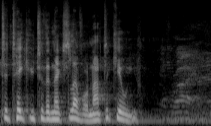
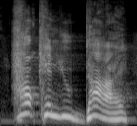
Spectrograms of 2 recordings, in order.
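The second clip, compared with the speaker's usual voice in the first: ordinary delivery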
